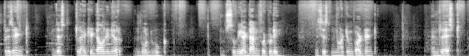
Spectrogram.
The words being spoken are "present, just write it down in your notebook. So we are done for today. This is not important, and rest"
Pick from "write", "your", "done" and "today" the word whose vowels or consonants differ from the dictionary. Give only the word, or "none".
write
